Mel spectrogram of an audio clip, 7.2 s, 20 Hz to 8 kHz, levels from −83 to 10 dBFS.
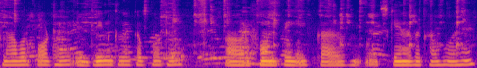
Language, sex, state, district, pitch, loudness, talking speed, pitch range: Hindi, female, Bihar, Katihar, 170 Hz, -18 LUFS, 140 wpm, 165-175 Hz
